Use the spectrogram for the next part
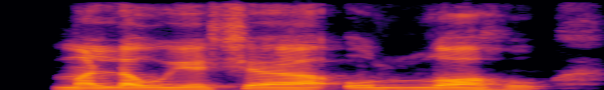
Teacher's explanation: ഷ ഉച്ചരിക്കുന്ന സമയത്ത് നാവിന്റെ മധ്യഭാഗത്തിന്റെ 2 അറ്റങ്ങൾ മേലെ അണ്ണാക്കിൽ സ്പർശിക്കുകയും നാവിന്റെ മധ്യഭാഗം അങ്ങനെ കുഴിഞ്ഞു കിടക്കുകയും അതിലൂടെ വായു സഞ്ചരിക്കുന്ന ഒരു രീതിയിലാണ്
